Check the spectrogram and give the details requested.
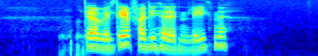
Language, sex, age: Danish, female, 48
